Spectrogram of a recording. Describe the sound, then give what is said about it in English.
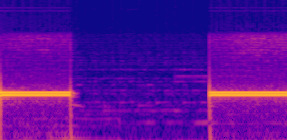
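A telephone line tone on an outgoing call: a loud, steady mid-pitched tone cuts off, leaving near silence for about two seconds, then sounds again. “Well, let's dial him up.”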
